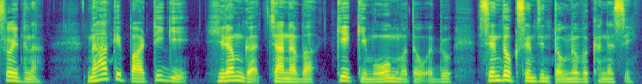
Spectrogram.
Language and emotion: Manipuri, happy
